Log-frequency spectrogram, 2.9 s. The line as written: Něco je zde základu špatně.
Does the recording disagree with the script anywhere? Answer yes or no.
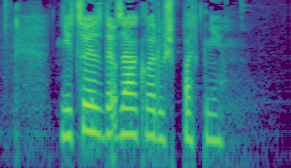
no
